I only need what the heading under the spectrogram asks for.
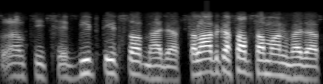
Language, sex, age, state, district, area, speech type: Maithili, male, 60+, Bihar, Madhepura, urban, conversation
